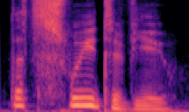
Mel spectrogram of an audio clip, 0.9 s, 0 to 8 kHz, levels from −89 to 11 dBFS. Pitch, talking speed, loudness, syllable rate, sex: 135 Hz, 255 wpm, -17 LUFS, 5.1 syllables/s, male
